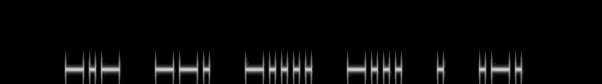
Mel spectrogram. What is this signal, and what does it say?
Morse code, heard as a keyed tone, about 20 wpm, spaced as for 15 wpm, 700 Hz. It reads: KG6BER
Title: 238 Lesson 38g - Letter q - Call Signs 20wpm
